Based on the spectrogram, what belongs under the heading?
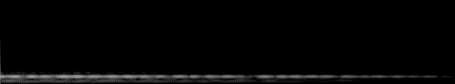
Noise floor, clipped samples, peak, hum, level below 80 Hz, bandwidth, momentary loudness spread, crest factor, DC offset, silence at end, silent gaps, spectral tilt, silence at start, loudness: -63 dBFS; under 0.1%; -26 dBFS; none; under -90 dBFS; 1 kHz; 21 LU; 14 dB; under 0.1%; 0.2 s; none; -12 dB/octave; 0 s; -39 LUFS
